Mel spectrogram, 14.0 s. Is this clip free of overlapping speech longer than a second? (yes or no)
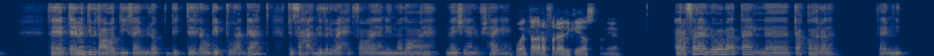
yes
